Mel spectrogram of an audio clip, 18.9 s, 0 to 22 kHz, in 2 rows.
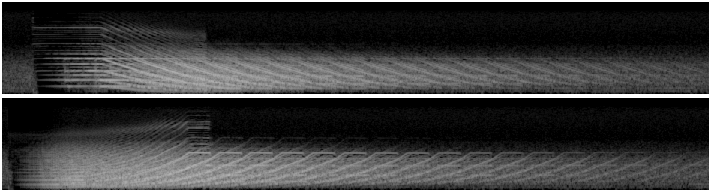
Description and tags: DRONE AND SPACE SOUNDS STYLOPHONE GEN X 03
Different sounds I got with different guitar pedals plugged in.
Gear used--
Soundsource:
SYLOPHONE GEX X 1
Pedals:
EHX Attack Decay
Zvex Lofi Junkie
Earthquaker Devices Space Spiral
EHX Nano POG
Recording:
Yamaha MG12/4
Focusrite Scarlet 2i2
artificial, drone, space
